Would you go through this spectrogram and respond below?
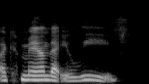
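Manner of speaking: ordinary talk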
